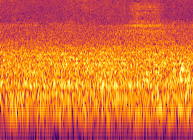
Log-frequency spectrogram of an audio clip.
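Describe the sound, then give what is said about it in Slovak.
A heavy truck rumbles past outside, a steady low droning roar with no other voices, fairly loud and even throughout the moment. “Akože teraz prešiel okolo kamión pred chvíľou a podľa mňa, podľa mňa to mnohí z vás počuli.”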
